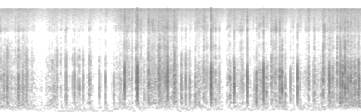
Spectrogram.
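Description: Fingertips and short nails scratch and tap a beige woven linen fabric cushion lying flat. The result is a soft, continuous crackly rustle broken by many quick, sharp ticks in the midrange, with little low end and no ring after each tap.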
